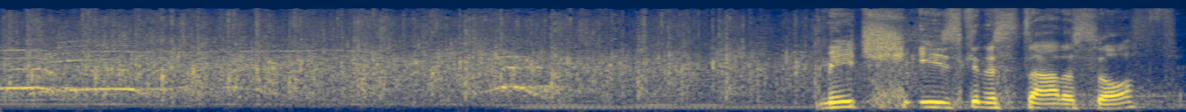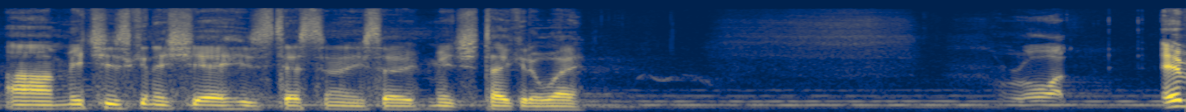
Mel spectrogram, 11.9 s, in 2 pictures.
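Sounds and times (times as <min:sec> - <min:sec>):
audience clapping: 0:00.0 - 0:05.7
speech: 0:04.1 - 0:09.0.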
